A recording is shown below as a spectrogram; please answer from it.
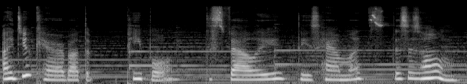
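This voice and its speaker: A woman's voice: a little high, normal speed, gravelly, warm tone, soft background music. A woman reading as an earnest young nobleman. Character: young man, gentle noble suitor, earnest.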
